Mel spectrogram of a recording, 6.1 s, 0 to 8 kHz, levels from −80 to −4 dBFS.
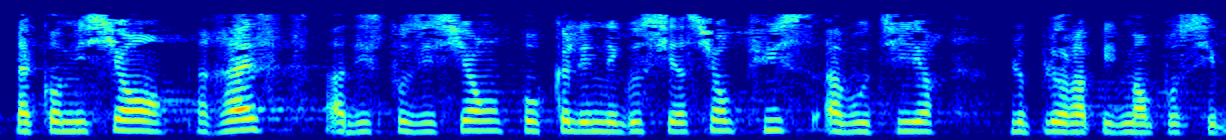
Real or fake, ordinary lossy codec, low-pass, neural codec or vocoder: real; MP3, 24 kbps; 7.2 kHz; none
